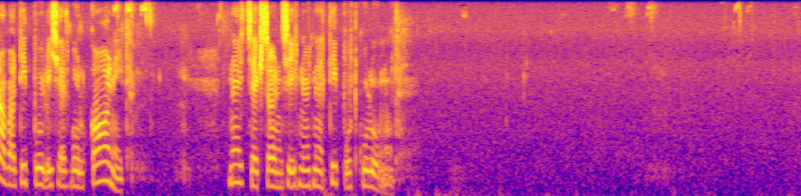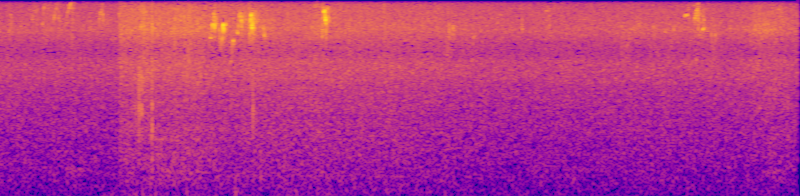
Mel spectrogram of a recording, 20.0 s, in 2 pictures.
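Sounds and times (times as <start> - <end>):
faint high bird chirps: 0.5 - 3.8, 9.0 - 11.4, 12.6 - 14.3, 17.8 - 19.8.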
